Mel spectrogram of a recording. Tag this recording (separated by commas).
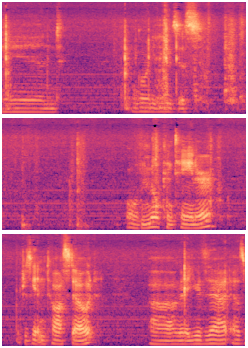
Speech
